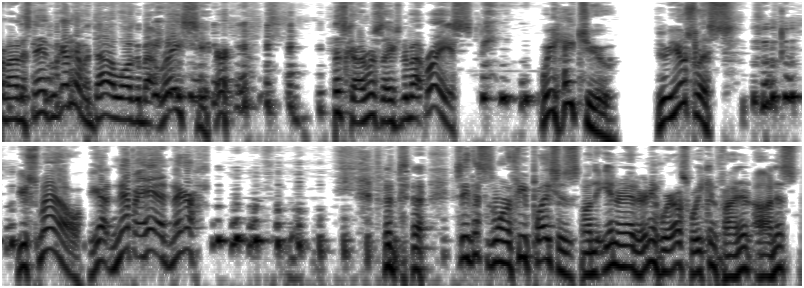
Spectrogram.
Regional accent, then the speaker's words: United States; born there; I'm a Native American. I was born here in America.

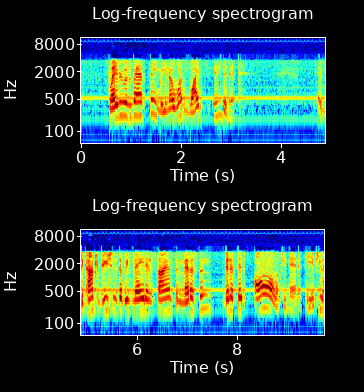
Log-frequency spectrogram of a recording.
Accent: Tennessee, United States; being a Southerner, and more specifically, being a Tennessean, born and raised here.

